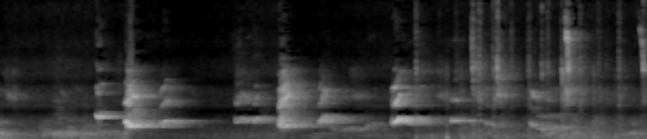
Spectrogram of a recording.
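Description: Miniature pinscher whining and yelping in short, high-pitched cries, about eight of them spaced roughly a second apart.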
